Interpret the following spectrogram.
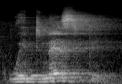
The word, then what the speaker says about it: Wednesday: Hapa hatusemi, here we don't pronounce it as Wednesday. No. Wednesday. No. We say Wednesday.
